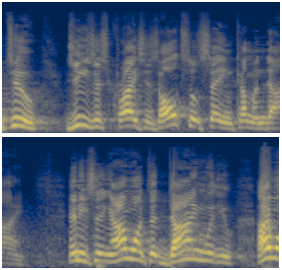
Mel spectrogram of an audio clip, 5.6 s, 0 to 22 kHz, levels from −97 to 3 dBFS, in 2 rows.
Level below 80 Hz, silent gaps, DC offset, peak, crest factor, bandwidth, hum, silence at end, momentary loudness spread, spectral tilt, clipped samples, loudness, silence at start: -54 dBFS; none; under 0.1%; -2 dBFS; 16 dB; 14 kHz; none; 0 s; 11 LU; -5.5 dB/octave; under 0.1%; -19 LUFS; 0 s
